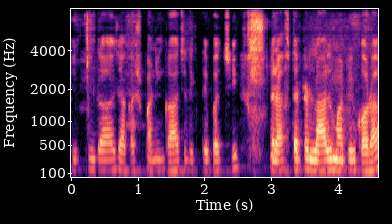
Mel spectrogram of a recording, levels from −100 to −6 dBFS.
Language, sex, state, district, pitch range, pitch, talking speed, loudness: Bengali, male, West Bengal, Kolkata, 130-140 Hz, 135 Hz, 145 wpm, -17 LUFS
